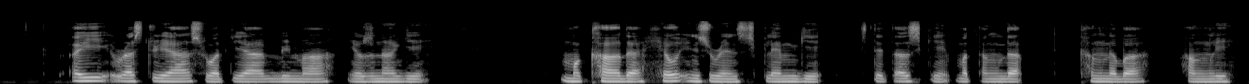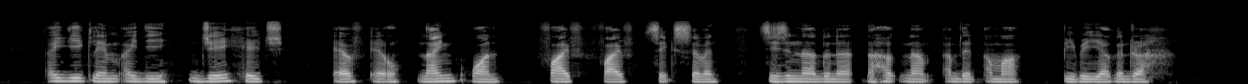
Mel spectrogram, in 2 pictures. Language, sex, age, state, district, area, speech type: Manipuri, male, 18-30, Manipur, Senapati, urban, read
